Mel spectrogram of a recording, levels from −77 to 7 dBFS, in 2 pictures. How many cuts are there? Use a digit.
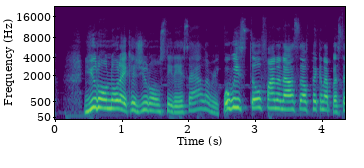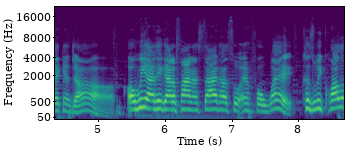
1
